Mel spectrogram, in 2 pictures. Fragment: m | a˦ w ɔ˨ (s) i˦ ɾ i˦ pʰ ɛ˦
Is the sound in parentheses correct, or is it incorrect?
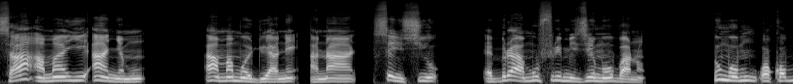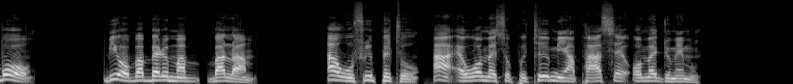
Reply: incorrect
